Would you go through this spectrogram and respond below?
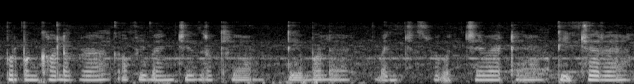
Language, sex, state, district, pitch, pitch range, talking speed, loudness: Hindi, female, Chhattisgarh, Kabirdham, 205 Hz, 200-210 Hz, 160 wpm, -21 LUFS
